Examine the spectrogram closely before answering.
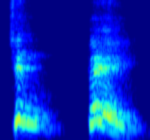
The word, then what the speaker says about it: Chin Pei: by the fact that my name was pronounced as Chin and Pei, like as in paying money.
